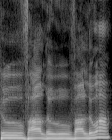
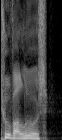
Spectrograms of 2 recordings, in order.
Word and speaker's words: Tuvalu: A University of Auckland study examined changes in the geography of Tuvalu's, I don't know how to say it. – Tuvalu-Valua? – No. The geography of Tuvalu's 9 atolls and 101 reef islands between 1971 and 2014 using aerial photographs and satellite imagery.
